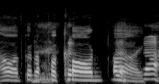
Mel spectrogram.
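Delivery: fake posh English accent, high and slow. Mocking how someone else sounds, in a put-on posh english accent. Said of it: "you sound like a fucking posh English person".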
